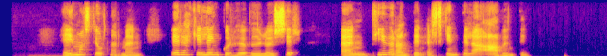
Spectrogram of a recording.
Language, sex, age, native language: Icelandic, female, 60-69, Icelandic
